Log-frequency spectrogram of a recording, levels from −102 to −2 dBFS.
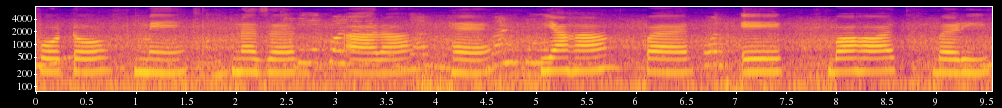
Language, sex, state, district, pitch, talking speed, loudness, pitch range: Hindi, male, Chandigarh, Chandigarh, 230 Hz, 70 wpm, -15 LUFS, 225-235 Hz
